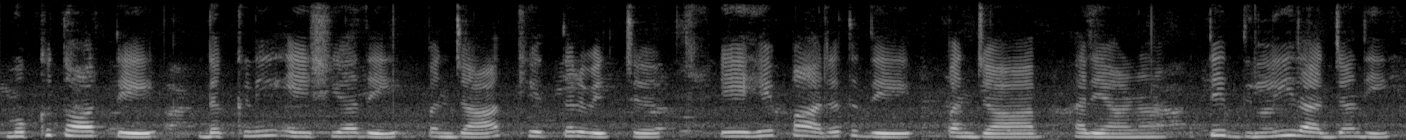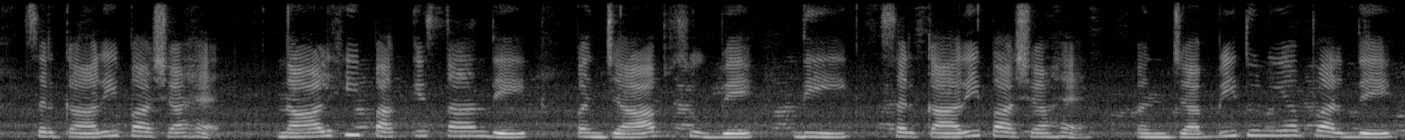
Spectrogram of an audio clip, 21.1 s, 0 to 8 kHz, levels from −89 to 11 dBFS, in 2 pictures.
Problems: constant background noise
